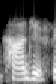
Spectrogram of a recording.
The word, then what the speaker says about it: Kongit: All across social media, it's just my name, Kongit Farrell.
